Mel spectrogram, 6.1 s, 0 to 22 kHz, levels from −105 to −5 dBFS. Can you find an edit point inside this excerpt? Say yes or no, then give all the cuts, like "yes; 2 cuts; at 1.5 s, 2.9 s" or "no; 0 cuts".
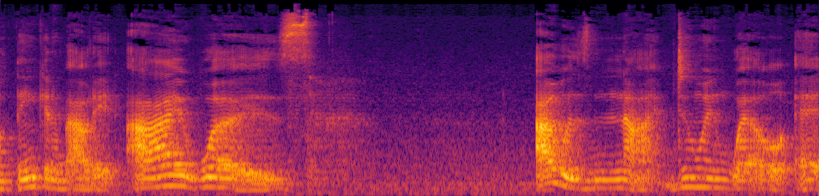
no; 0 cuts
